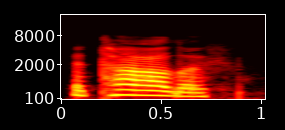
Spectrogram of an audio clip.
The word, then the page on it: a taladh: gaelic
